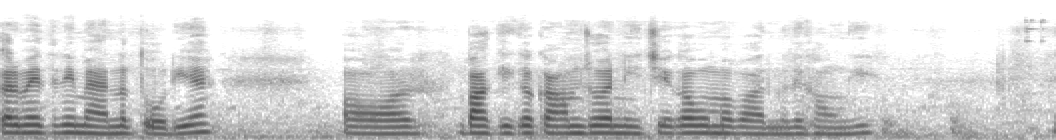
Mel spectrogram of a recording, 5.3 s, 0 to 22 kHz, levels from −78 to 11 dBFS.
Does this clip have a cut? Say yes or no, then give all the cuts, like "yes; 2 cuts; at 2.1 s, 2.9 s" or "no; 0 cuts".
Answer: no; 0 cuts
